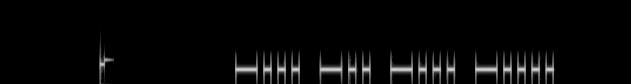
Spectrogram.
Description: Morse code, heard as a keyed tone, about 17 wpm, 700 Hz. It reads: BDB6
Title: All Cut Numbers - 4-Digit 17wpm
